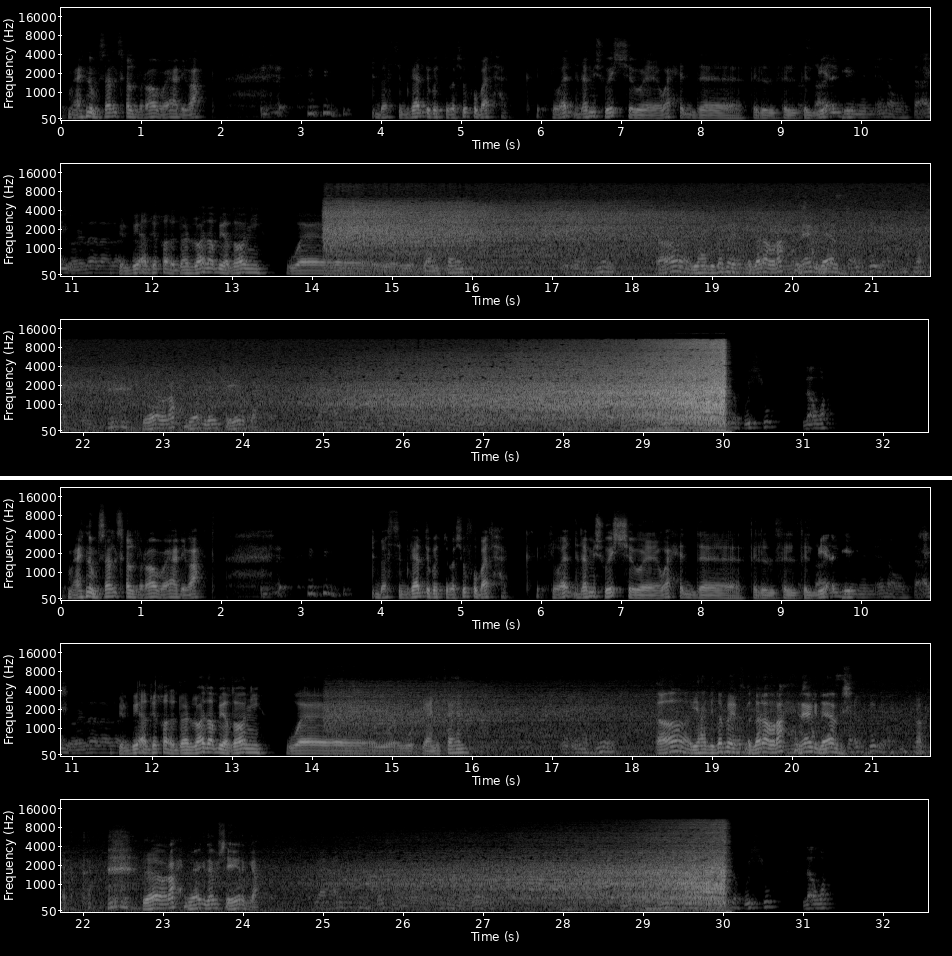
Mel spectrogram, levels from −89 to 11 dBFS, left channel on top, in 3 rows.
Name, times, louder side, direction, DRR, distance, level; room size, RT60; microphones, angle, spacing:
voice 1, 0.1-1.8 2.1-2.6 3.9-5.6 6.1-9.9 10.7-10.8 11.6-13.4 13.7-16.0 18.3-20.7 21.6-21.7 22.3-24.2, right 5 dB, 85° right, 0.5 m, -44 dB
voice 2, 2.5-3.6 4.5-4.6 9.2-12.1 17.1-17.9 18.4-21.7 22.0-22.1 23.1-23.3 24.9-27.1 27.9-30.6 31.0-31.3, equal, 15° left, 1.4 m, -56 dB
sound 1, 14.1-30.0, left 9 dB, 65° left, 0.4 m, -40 dB
10.5 x 3.9 x 2.8 m
head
